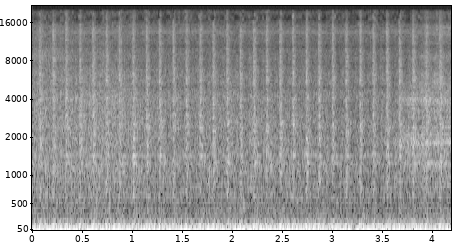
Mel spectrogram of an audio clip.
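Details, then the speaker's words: Citroën Xsara Picasso petrol with low power and the engine management light on, idling in neutral. A rough, shaking idle with an irregular chuffing puff about twice a second, like a bad manifold leak. "Oh, she does sound bad. She sounds like she has a terrible manifold leak, and we can see we do have the engine management light on."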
